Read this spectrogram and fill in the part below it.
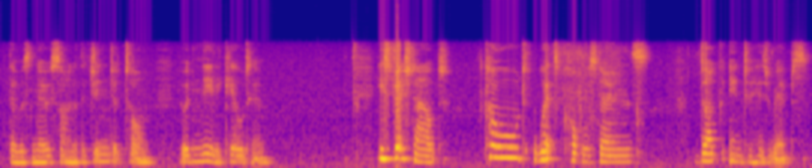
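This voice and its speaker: A woman reading a children's story aloud as expressive scripted narration. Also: low-pitched, vocal fry, highs cut off. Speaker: storybook reader.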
